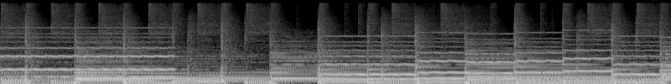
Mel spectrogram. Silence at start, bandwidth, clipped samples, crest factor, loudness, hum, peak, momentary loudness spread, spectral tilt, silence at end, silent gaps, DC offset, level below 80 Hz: 0 s; 19 kHz; under 0.1%; 14 dB; -17 LUFS; none; -2 dBFS; 4 LU; -7 dB/octave; 0 s; none; 2%; -26 dBFS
